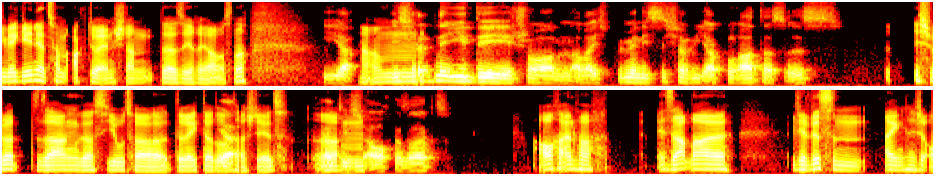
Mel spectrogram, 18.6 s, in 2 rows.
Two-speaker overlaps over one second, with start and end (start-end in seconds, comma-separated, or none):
none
